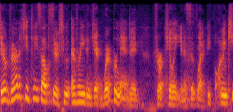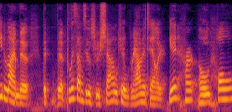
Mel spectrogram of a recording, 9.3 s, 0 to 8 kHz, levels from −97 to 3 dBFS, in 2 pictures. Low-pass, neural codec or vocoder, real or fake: 7.2 kHz; codec, 16 kHz, 0.5 kbps, FreqCodec, larger model; fake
